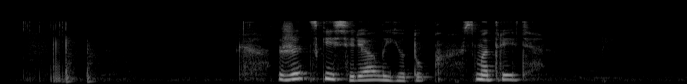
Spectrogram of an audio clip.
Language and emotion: Russian, neutral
